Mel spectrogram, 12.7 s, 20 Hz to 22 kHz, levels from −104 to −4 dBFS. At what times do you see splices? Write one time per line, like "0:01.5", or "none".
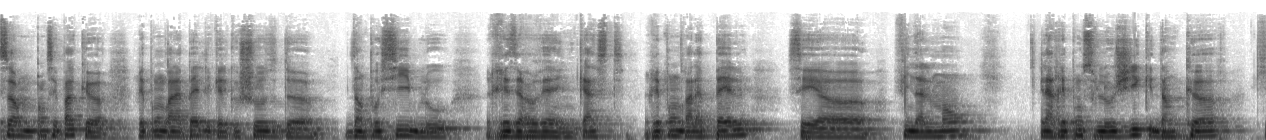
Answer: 0:03.4
0:06.4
